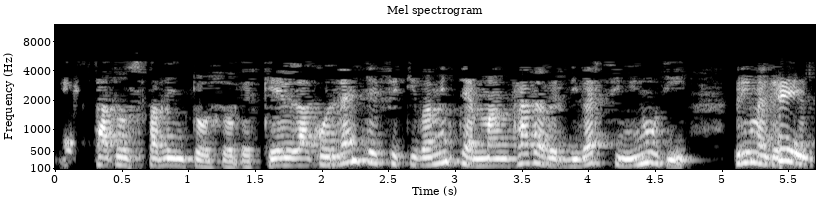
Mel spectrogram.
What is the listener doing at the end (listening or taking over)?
listening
